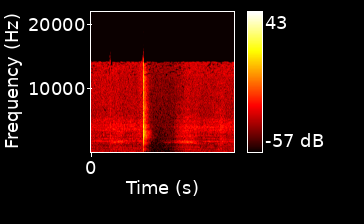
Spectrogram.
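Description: A single sharp click about a second in, over faint room noise; the sound drops out almost completely for a moment right after it.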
